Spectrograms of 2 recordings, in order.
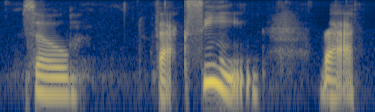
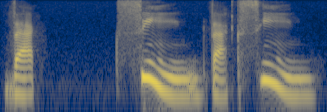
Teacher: This is spelled with two C's, and you don't see the K, but there's a K and an S. So vaccine, vac, and you don't release the K. Vaccine, vac.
